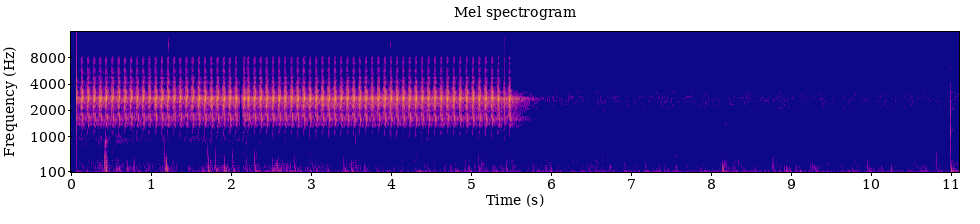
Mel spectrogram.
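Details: Yellow-banded poison dart frog calling: a fast, even buzzing trill of rapid pulses, about three per second, for nearly six seconds, then stopping, leaving quiet background with scattered faint clicks.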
